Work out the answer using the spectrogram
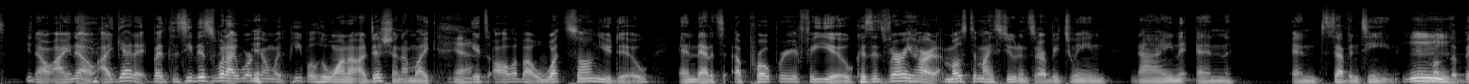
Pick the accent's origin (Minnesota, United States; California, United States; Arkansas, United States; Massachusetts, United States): Massachusetts, United States; accent: Massachusetts; Oh, did my Massachusetts accent come out?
